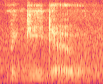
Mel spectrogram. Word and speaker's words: Megiddo: Megiddo.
